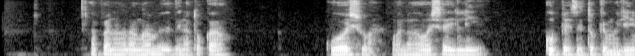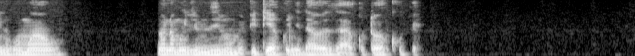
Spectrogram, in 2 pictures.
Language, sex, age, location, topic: Swahili, male, 18-24, Nakuru, agriculture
